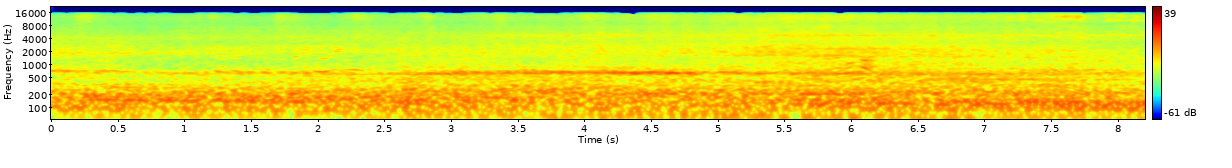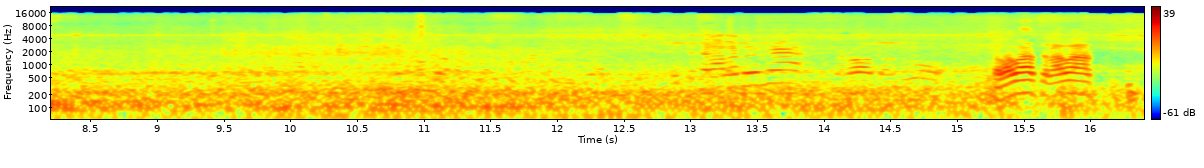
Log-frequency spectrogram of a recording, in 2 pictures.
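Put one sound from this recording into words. Traffic rumbles steadily on a nearby street.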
